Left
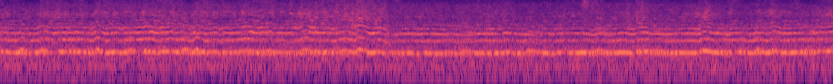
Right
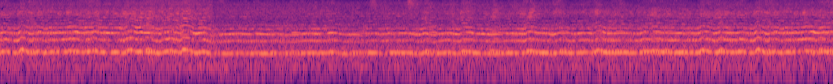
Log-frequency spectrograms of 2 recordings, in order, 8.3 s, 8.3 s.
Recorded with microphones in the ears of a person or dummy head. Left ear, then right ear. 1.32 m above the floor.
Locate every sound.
Only background noise.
